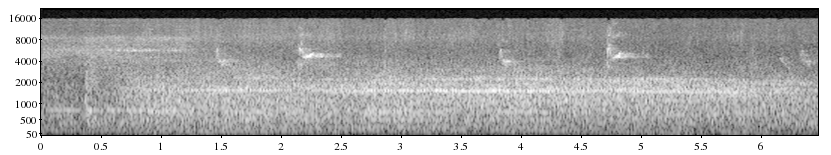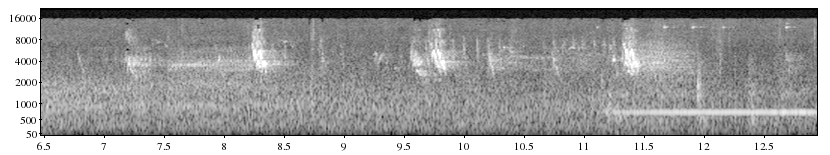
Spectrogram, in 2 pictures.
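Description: Steady street background noise with a few short, high bird chirps in the second half. A faint steady hum comes in near the end.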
